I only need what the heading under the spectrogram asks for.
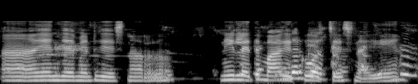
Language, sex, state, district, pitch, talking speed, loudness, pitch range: Telugu, female, Andhra Pradesh, Anantapur, 190 Hz, 115 wpm, -15 LUFS, 180-215 Hz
